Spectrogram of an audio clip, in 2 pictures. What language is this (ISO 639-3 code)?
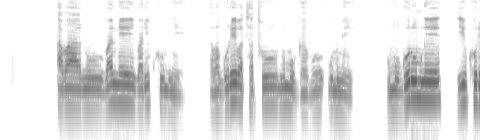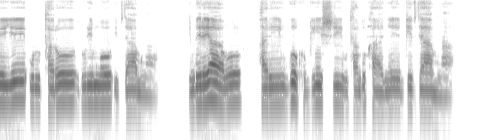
run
